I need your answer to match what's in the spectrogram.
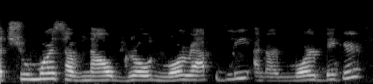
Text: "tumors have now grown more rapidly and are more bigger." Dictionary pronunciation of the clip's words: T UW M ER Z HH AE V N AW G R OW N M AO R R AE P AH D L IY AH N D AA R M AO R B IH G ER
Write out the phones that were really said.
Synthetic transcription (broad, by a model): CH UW M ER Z HH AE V N AW G R OW N M AO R R AE P AH D L IY AH N D AA R M AO R B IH G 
